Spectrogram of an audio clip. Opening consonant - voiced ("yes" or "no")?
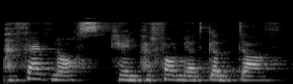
no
